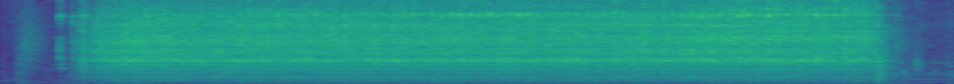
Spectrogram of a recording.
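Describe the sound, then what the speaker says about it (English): A sewing machine stitching a Courthouse Steps quilt block, one continuous fast whirring run of needle strokes lasting about four seconds, close up and loud, starting and stopping abruptly, with no talk. "Now I'm gonna sew the top part of it."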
